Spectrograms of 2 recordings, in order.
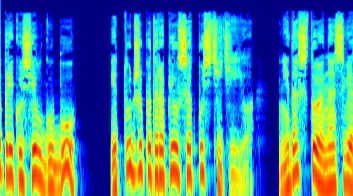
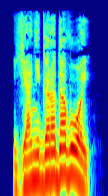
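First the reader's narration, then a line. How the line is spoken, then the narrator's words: Angry outburst. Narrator (Russian): зло вскинулся Митя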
